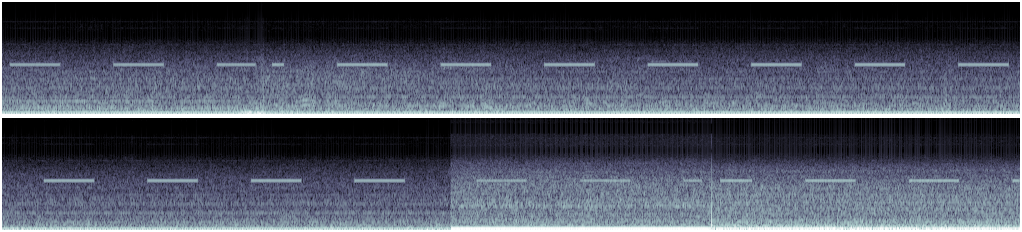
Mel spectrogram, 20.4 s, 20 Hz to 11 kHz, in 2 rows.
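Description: A vehicle's reversing alarm beeping at an even pace over the low rumble of an idling engine. The rumble jumps suddenly louder about 15 seconds in.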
